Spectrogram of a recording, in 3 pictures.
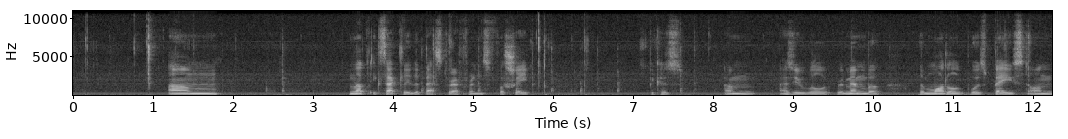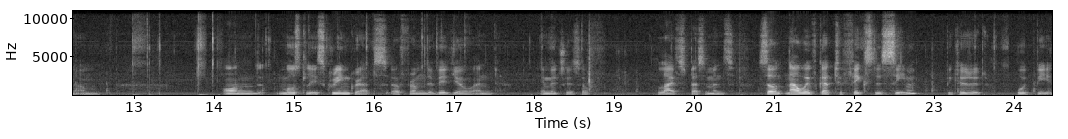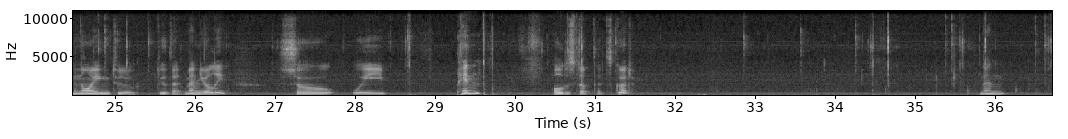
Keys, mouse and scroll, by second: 1.0 right click, 1.8-3.0 middle drag, 3.8 middle click, 13.3 KP_3, 16.1 Tab, 16.9 Tab, 18.3 Tab, 22.5 Tab, 23.8 Tab, 25.0-26.6 middle drag, 25.6 click, 25.6 right click, 26.8 click, 29.8 p, 30.9-32.8 right drag, 31.5-33.3 drag, 33.8-35.8 drag, 35.8-36.7 right drag.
